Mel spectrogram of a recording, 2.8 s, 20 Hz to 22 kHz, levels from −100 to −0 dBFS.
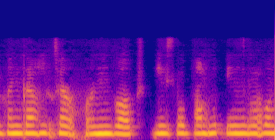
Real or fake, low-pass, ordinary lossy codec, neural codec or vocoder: fake; 7.2 kHz; none; codec, 16 kHz, 0.5 kbps, FreqCodec, larger model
